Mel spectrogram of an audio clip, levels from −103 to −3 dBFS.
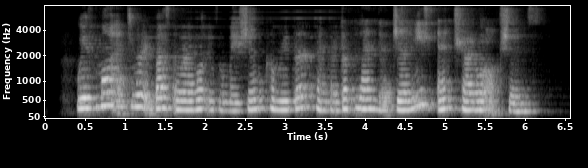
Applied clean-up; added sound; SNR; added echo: neural mask model DeepFilterNet 3.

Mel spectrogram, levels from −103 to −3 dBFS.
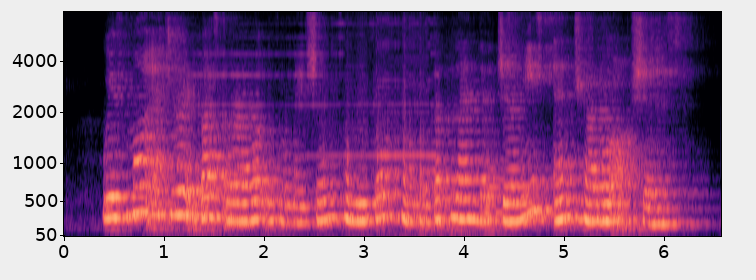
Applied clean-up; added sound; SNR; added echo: neural separator model SepFormer DNS4.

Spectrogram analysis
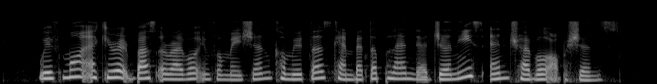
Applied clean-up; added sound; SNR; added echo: none; none; none; none.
